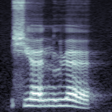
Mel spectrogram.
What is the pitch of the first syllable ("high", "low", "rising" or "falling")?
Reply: high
